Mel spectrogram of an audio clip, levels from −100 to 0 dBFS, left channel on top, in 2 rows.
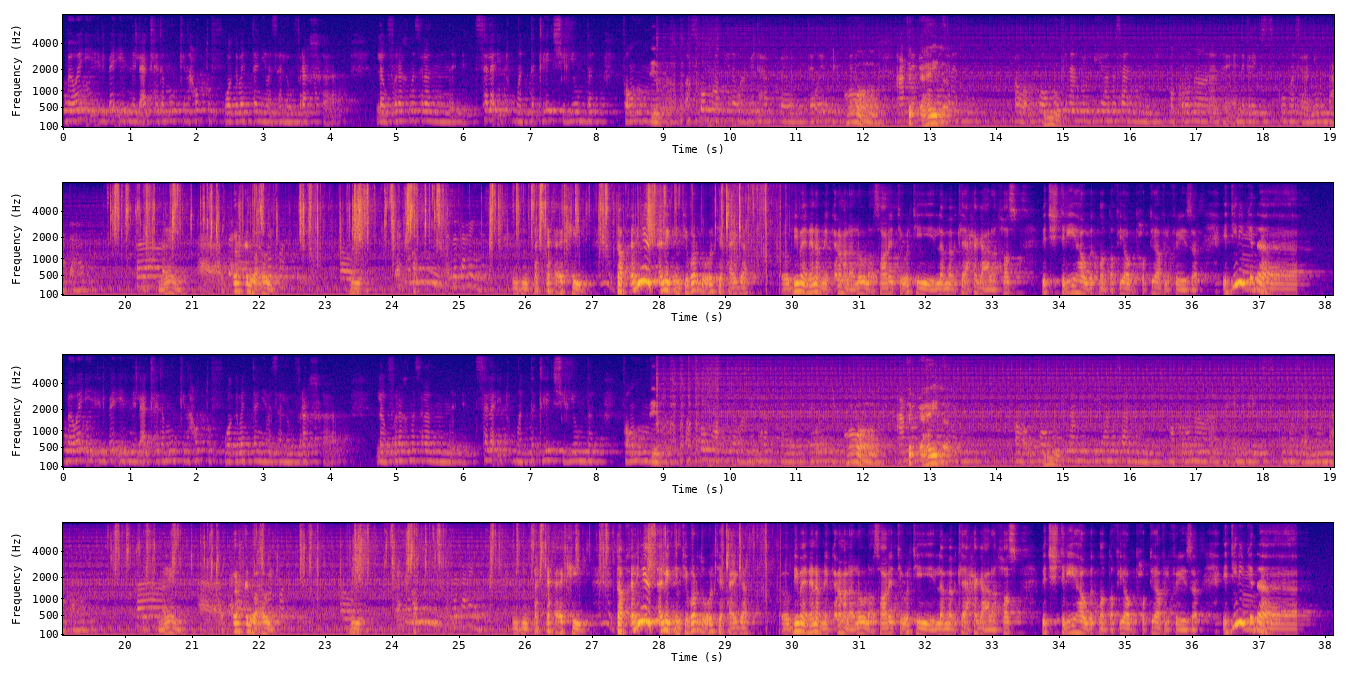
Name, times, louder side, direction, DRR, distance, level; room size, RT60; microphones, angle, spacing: voice 1, 0.0-4.1 4.7-5.9 6.2-12.2 12.5-13.7 14.3-17.9 18.2-19.4 20.1-20.7 21.1-22.4 23.2-23.5 24.0-25.9 27.7-27.8 30.4-30.6 36.7-37.0, equal, 30° left, 4 dB, 4.8 m, -41 dB
sound 1, 8.7-26.6, right 2 dB, 60° right, 0.8 m, -42 dB
voice 2, 11.7-12.3 12.7-13.3 14.7-15.0 20.5-20.9 21.6-22.2 23.4-23.6 24.3-24.4 25.8-29.4 29.8-37.6, right 1 dB, 20° right, 6 dB, 0.8 m, -27 dB
sound 2, 19.8-22.3 22.6-22.9 23.2-24.8 25.3-29.9, left 7 dB, 70° left, 0.9 m, -30 dB
30.0 x 17.5 x 8.3 m, 0.98 s
head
